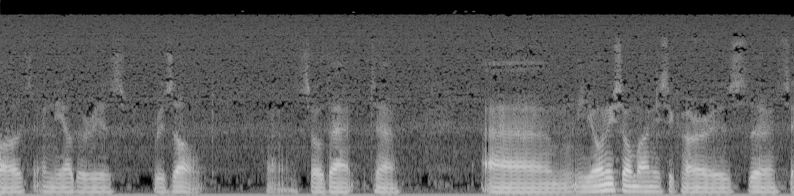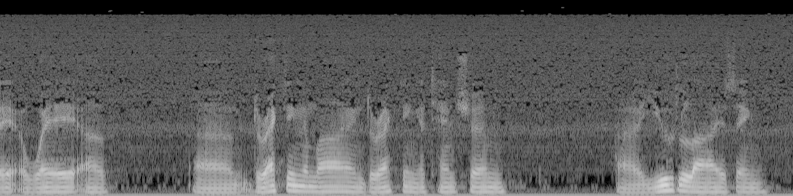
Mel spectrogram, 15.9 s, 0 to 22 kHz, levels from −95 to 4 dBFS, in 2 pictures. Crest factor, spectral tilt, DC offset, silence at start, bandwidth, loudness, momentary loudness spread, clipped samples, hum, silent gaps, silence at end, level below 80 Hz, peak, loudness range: 20 dB; -6 dB/octave; 2%; 0 s; 16.5 kHz; -21 LUFS; 18 LU; under 0.1%; none; none; 0 s; -40 dBFS; -2 dBFS; 5 LU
